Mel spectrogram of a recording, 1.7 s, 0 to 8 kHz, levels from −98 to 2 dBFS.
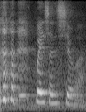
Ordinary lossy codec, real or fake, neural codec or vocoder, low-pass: none; real; none; none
